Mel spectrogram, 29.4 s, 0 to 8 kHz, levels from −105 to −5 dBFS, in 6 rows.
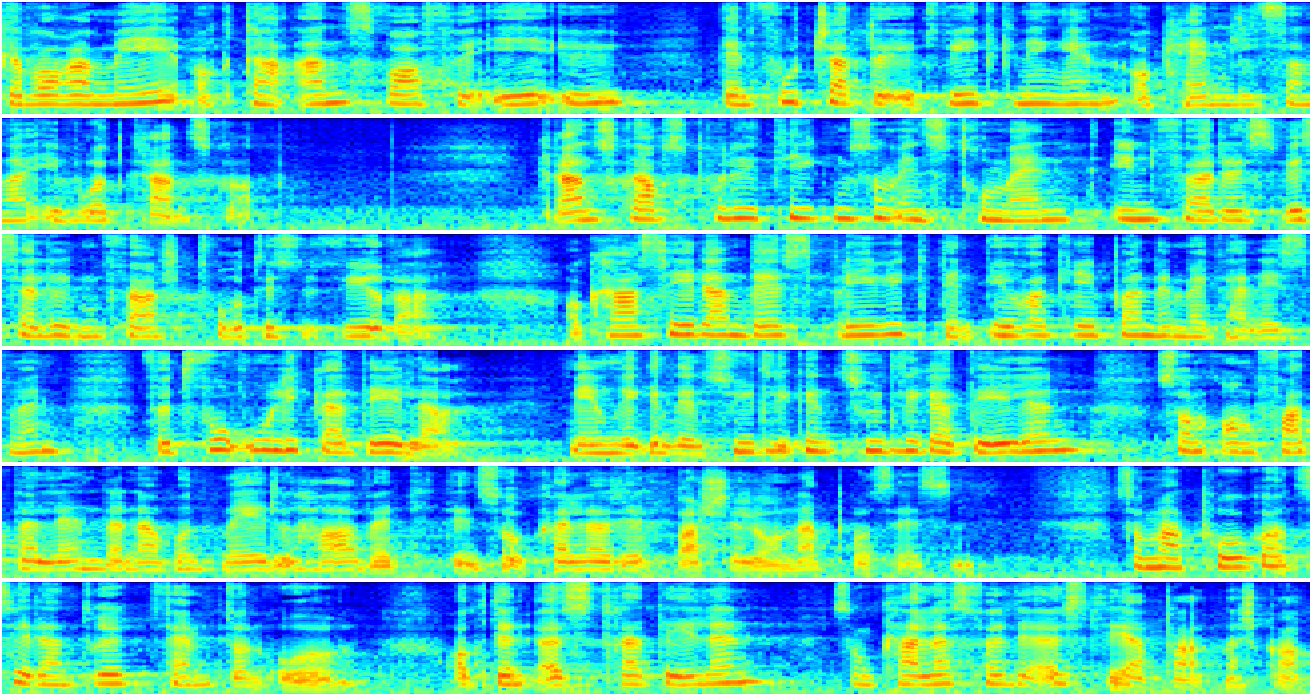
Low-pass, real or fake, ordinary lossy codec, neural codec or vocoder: none; fake; none; codec, 16 kHz, 4 kbps, FunCodec, trained on Chinese and English, 50 frames a second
